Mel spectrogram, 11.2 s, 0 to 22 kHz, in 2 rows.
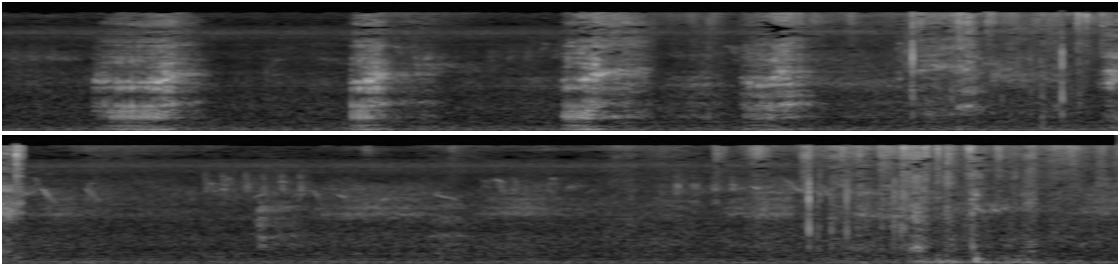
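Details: Max, a Saint Bernard puppy, plays outside in the cold at 25 degrees. Three short, gruff grunts come about once a second, then quieter rustling and one more low grunt near the end.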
